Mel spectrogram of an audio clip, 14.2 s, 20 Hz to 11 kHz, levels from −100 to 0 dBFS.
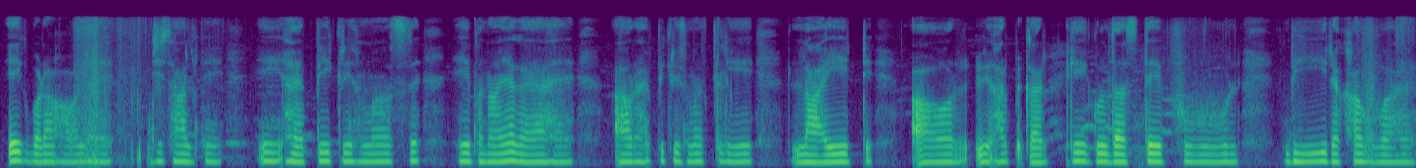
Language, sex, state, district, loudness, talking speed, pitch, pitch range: Hindi, female, Chhattisgarh, Raigarh, -30 LUFS, 125 wpm, 155 Hz, 150-160 Hz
